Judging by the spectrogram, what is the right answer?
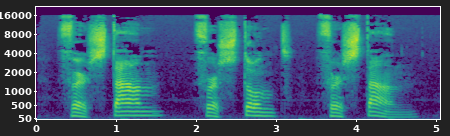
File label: "verstaan verstond verstaan", Dutch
